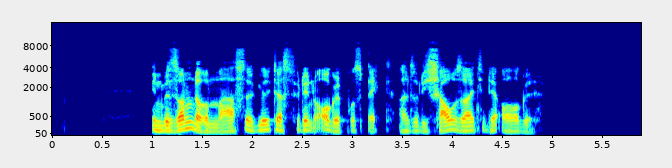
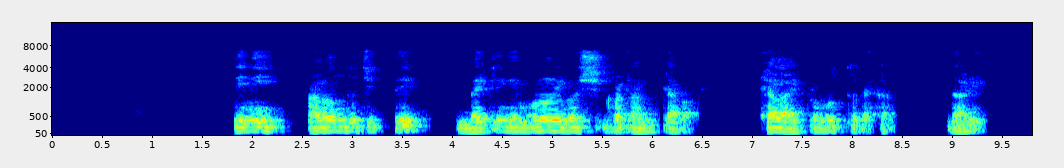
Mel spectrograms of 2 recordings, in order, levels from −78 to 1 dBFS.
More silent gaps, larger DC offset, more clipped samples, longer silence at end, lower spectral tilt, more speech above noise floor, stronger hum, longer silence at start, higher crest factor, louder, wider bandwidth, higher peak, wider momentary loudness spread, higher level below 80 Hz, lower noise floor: neither; neither; neither; first, 1.1 s vs 0.45 s; second, -5.5 dB/octave vs -7.5 dB/octave; about the same, 59 dB vs 56 dB; neither; second, 1 s vs 1.8 s; about the same, 22 dB vs 20 dB; first, -25 LUFS vs -34 LUFS; first, 9.2 kHz vs 7.4 kHz; first, -4 dBFS vs -16 dBFS; about the same, 11 LU vs 13 LU; about the same, -52 dBFS vs -48 dBFS; second, -83 dBFS vs -89 dBFS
